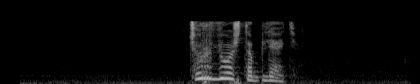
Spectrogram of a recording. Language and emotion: Russian, angry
